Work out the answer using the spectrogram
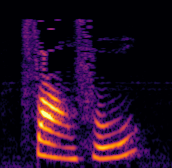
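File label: "仿佛", Mandarin; chinese flashcards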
